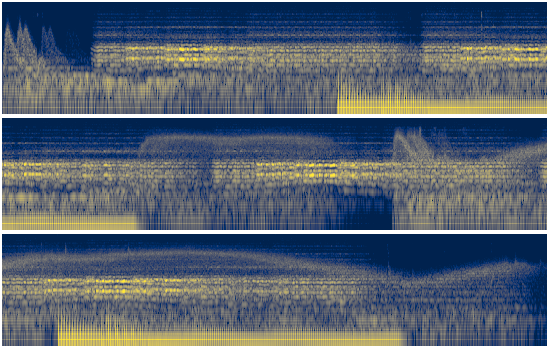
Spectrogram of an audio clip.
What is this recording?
a synth soundtrack for the cryochamber area of the game Myelin Alpha
more or less loopable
